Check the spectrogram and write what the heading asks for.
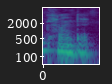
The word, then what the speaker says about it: calendar: Look at this part. Calendar. A-R on the end. It's calendar. It sounds like calendar, but it's calendar.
